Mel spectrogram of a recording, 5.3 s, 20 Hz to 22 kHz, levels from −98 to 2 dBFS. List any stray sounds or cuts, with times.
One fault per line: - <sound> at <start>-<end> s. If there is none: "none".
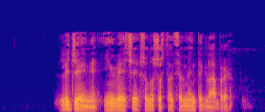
none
